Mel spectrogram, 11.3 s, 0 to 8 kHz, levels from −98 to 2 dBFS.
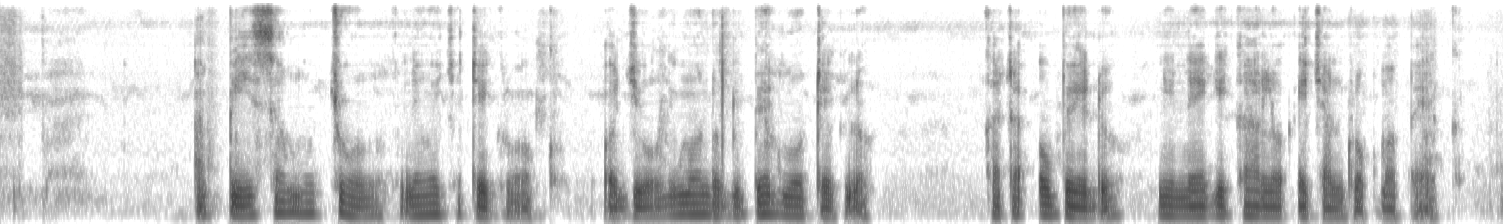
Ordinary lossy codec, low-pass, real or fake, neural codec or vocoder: none; 7.2 kHz; fake; codec, 16 kHz, 16 kbps, FunCodec, trained on Chinese and English, 50 frames a second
